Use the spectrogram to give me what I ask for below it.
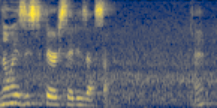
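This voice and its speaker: With audible room echo and noticeable background noise, a woman talks at a fairly high pitch with fairly even intonation. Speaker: spiritist lecturer. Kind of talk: lecture. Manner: casual, with many fillers.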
